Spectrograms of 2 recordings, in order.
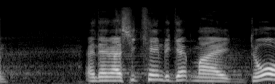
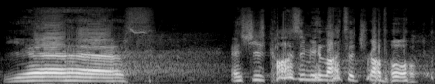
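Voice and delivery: driver laughing through the answer; laughing admission; 3 semitones higher, 7 dB louder, slower than usual. Retold or imitated. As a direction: chuckle the confession out loud. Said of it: "And we just started laughing".

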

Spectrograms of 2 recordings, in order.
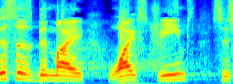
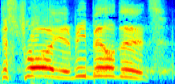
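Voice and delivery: higher and louder, laughing; mock demand; 9 semitones higher, 5 dB louder than usual. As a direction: demand it be torn down. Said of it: "We're like".

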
